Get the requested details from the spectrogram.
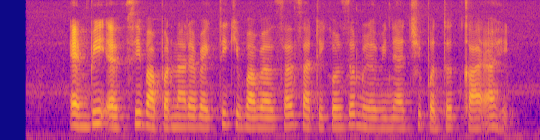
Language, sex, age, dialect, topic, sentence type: Marathi, female, 18-24, Northern Konkan, banking, question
